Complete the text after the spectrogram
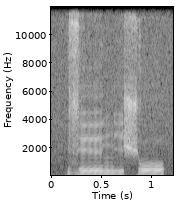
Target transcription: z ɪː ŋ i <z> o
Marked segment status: incorrect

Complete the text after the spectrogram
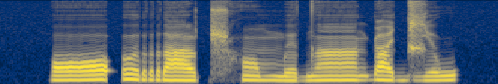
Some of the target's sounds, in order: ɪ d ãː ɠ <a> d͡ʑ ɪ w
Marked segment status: correct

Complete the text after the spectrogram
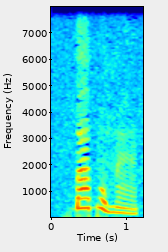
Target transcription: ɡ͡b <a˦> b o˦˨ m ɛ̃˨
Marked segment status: correct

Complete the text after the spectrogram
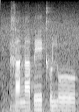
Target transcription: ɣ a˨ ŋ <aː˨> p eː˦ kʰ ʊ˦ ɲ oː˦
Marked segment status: incorrect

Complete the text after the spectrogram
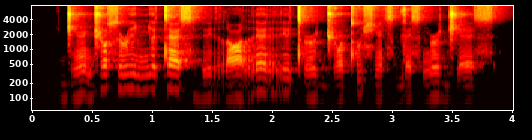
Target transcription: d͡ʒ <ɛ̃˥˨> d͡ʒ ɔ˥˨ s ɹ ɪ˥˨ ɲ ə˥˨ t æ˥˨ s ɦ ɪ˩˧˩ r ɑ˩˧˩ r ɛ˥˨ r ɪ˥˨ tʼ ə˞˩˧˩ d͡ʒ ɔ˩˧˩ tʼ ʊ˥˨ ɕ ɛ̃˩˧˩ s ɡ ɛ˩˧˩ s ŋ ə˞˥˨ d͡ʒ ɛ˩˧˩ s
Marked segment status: incorrect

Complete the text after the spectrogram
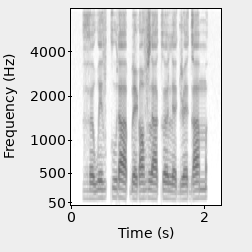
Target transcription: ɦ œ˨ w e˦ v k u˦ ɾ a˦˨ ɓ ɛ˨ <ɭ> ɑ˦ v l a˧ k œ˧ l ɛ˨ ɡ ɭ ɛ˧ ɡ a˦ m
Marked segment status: incorrect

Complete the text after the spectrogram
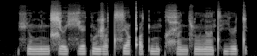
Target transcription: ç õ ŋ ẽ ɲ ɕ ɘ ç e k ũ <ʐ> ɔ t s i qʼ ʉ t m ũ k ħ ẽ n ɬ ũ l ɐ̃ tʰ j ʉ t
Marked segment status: correct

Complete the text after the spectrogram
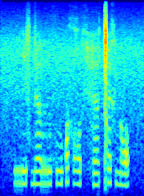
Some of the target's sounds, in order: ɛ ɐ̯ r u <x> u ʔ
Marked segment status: correct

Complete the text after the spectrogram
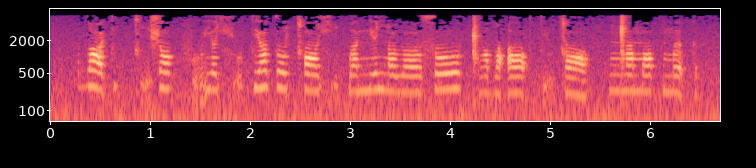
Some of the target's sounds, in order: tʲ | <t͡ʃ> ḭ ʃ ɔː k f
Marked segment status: incorrect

